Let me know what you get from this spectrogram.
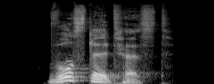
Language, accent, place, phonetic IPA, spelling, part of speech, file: German, Germany, Berlin, [ˈvʊʁstl̩təst], wursteltest, verb, De-wursteltest.ogg
- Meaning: inflection of wursteln: 1. second-person singular preterite 2. second-person singular subjunctive II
